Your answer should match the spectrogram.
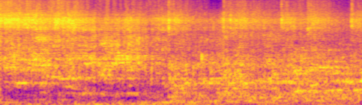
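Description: Heavy metal band playing live at full volume, with distorted electric guitars, bass and drums in a dense, continuous wall of sound.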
